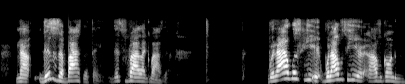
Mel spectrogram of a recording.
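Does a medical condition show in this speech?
Yes: cerebral palsy.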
